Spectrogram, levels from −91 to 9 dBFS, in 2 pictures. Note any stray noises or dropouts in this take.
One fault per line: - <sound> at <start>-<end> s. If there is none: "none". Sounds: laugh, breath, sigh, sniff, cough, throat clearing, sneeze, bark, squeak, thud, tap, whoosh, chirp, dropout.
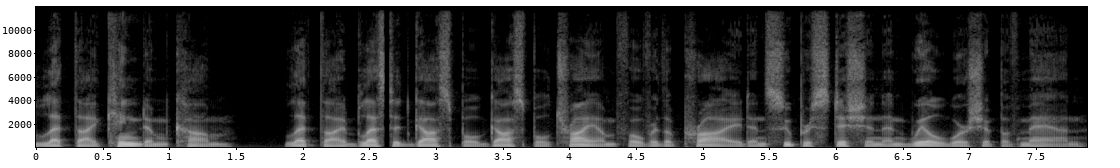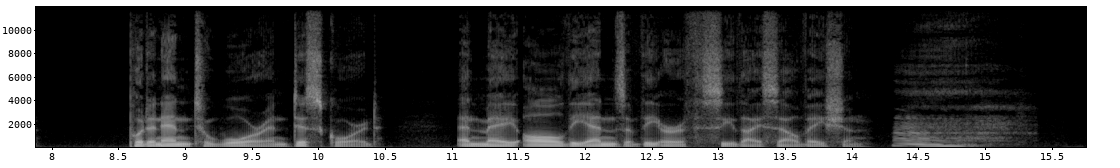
- dropout at 2.6-2.7 s
- sigh at 14.3-15.4 s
